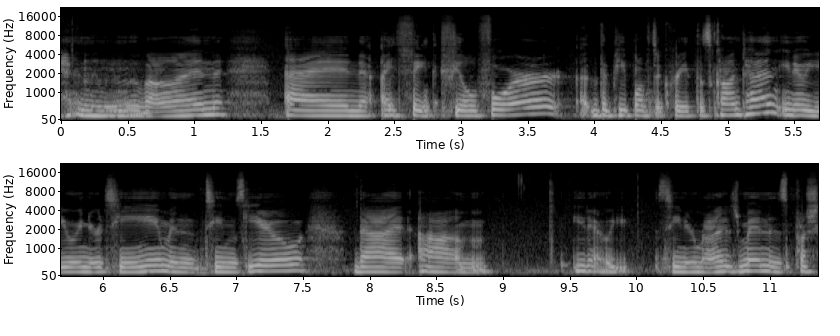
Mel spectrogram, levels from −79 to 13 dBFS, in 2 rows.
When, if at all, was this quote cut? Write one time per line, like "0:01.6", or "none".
0:02.9
0:07.1
0:10.1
